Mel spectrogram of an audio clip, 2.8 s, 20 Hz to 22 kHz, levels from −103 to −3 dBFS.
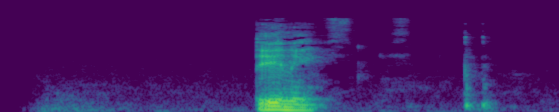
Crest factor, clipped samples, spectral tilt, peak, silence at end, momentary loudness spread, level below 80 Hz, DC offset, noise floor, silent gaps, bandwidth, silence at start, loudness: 24 dB; under 0.1%; -7.5 dB/octave; -10 dBFS; 0.45 s; 25 LU; -58 dBFS; under 0.1%; -76 dBFS; none; 11 kHz; 1.3 s; -27 LUFS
